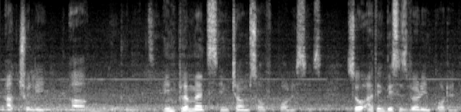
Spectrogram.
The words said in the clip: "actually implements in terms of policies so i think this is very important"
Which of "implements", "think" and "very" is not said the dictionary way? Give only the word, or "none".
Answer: think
